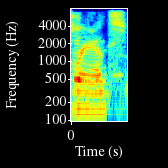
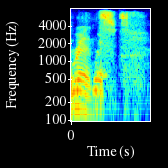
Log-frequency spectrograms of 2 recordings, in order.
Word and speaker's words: Reince: You said Rance. You said. Mhm. I said it correctly. I said it right. I said it Rince.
